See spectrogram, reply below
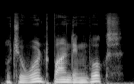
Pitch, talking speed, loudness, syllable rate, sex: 110 Hz, 225 wpm, -14 LUFS, 5.9 syllables/s, male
